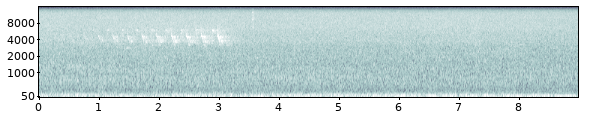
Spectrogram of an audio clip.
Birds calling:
Ovenbird (Seiurus aurocapilla)

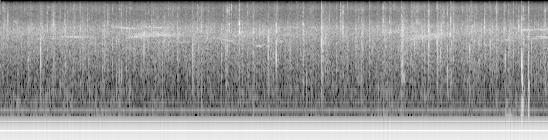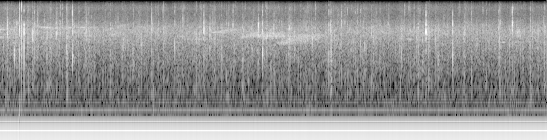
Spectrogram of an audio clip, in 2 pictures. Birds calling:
Iiwi (Drepanis coccinea)
Omao (Myadestes obscurus)

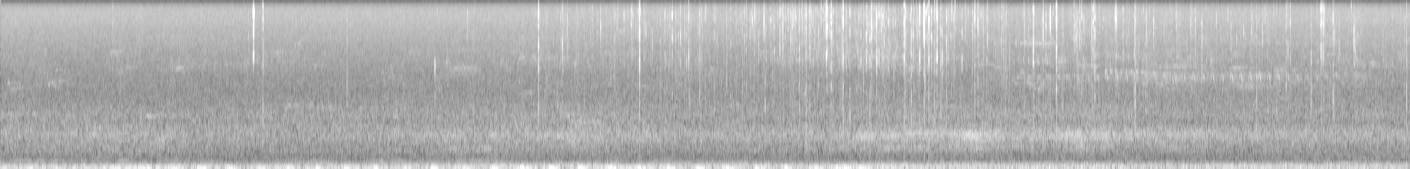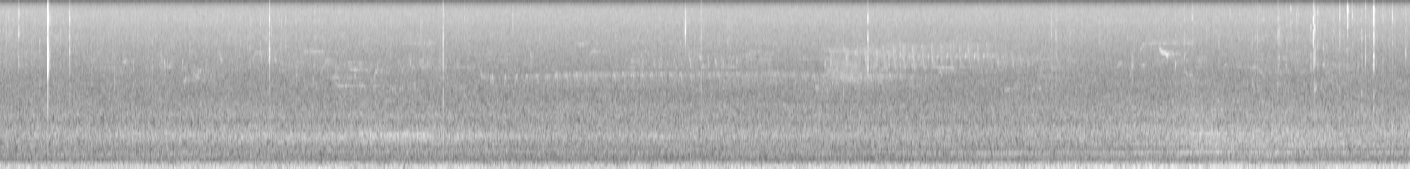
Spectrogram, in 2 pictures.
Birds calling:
Red-winged Blackbird (Agelaius phoeniceus)
Song Sparrow (Melospiza melodia)
Swamp Sparrow (Melospiza georgiana)
Northern Flicker (Colaptes auratus)

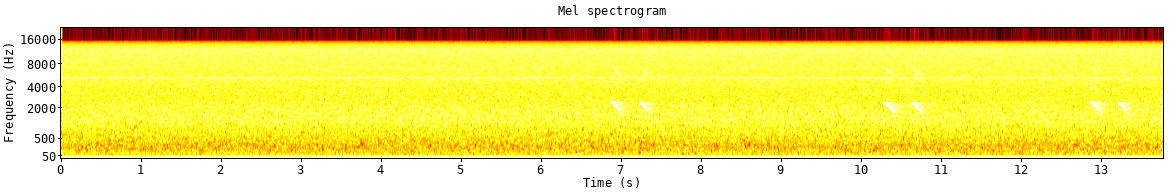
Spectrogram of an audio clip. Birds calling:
Black-chested Jay (Cyanocorax affinis)

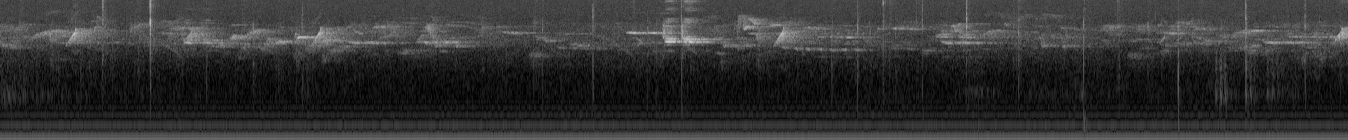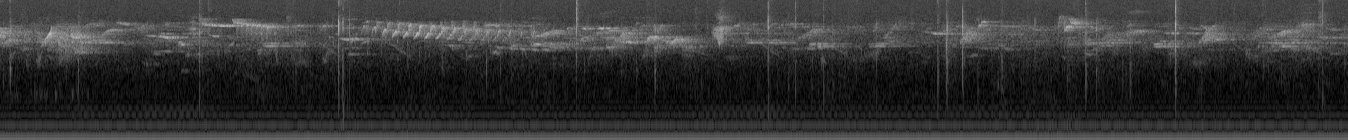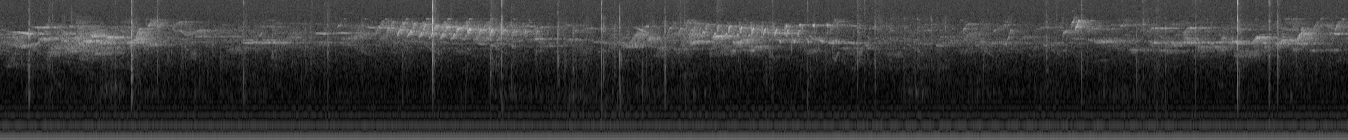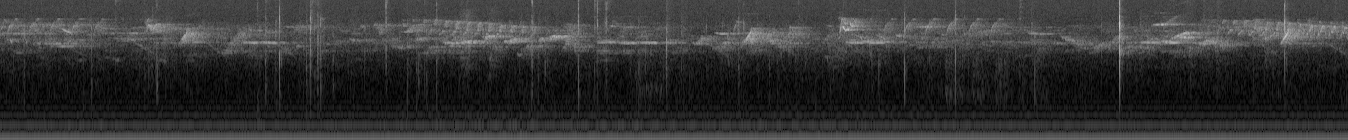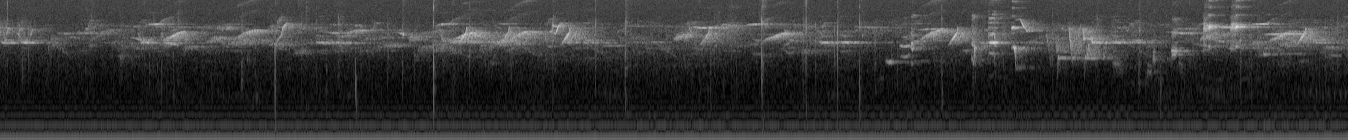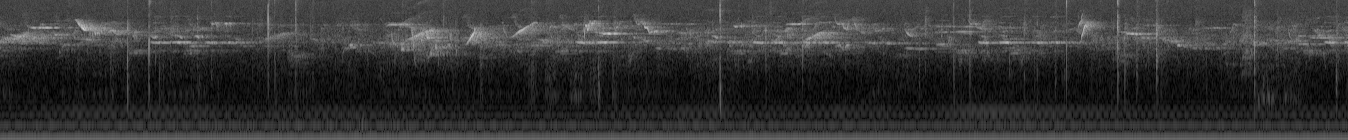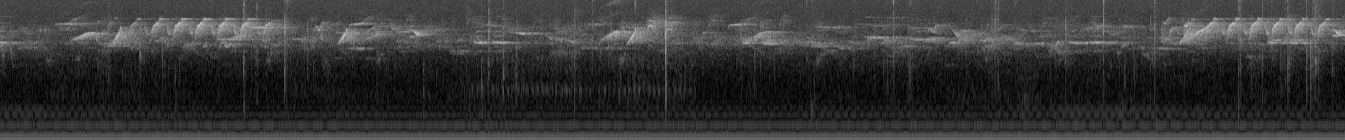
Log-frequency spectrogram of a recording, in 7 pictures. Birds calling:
Red-billed Leiothrix (Leiothrix lutea)
Apapane (Himatione sanguinea)
Hawaii Amakihi (Chlorodrepanis virens)
Hawaii Creeper (Loxops mana)
Iiwi (Drepanis coccinea)
Omao (Myadestes obscurus)

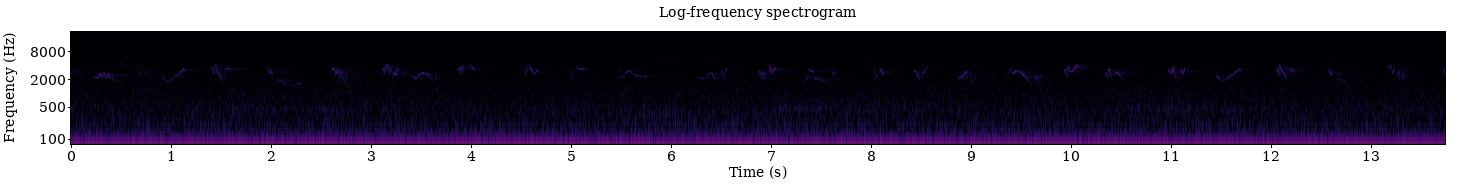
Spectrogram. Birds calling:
Spotted Towhee (Pipilo maculatus)
Black-headed Grosbeak (Pheucticus melanocephalus)

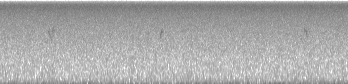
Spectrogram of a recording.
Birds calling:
House Finch (Haemorhous mexicanus)

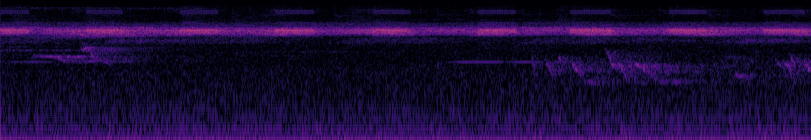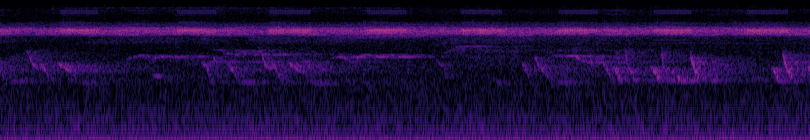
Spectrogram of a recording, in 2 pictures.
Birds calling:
Hauxwell's Thrush (Turdus hauxwelli)
unidentified bird
Thrush-like Wren (Campylorhynchus turdinus)

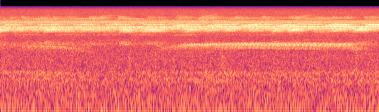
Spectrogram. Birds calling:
Cinnamon-throated Woodcreeper (Dendrexetastes rufigula)
Amazonian Barred-Woodcreeper (Dendrocolaptes certhia)

